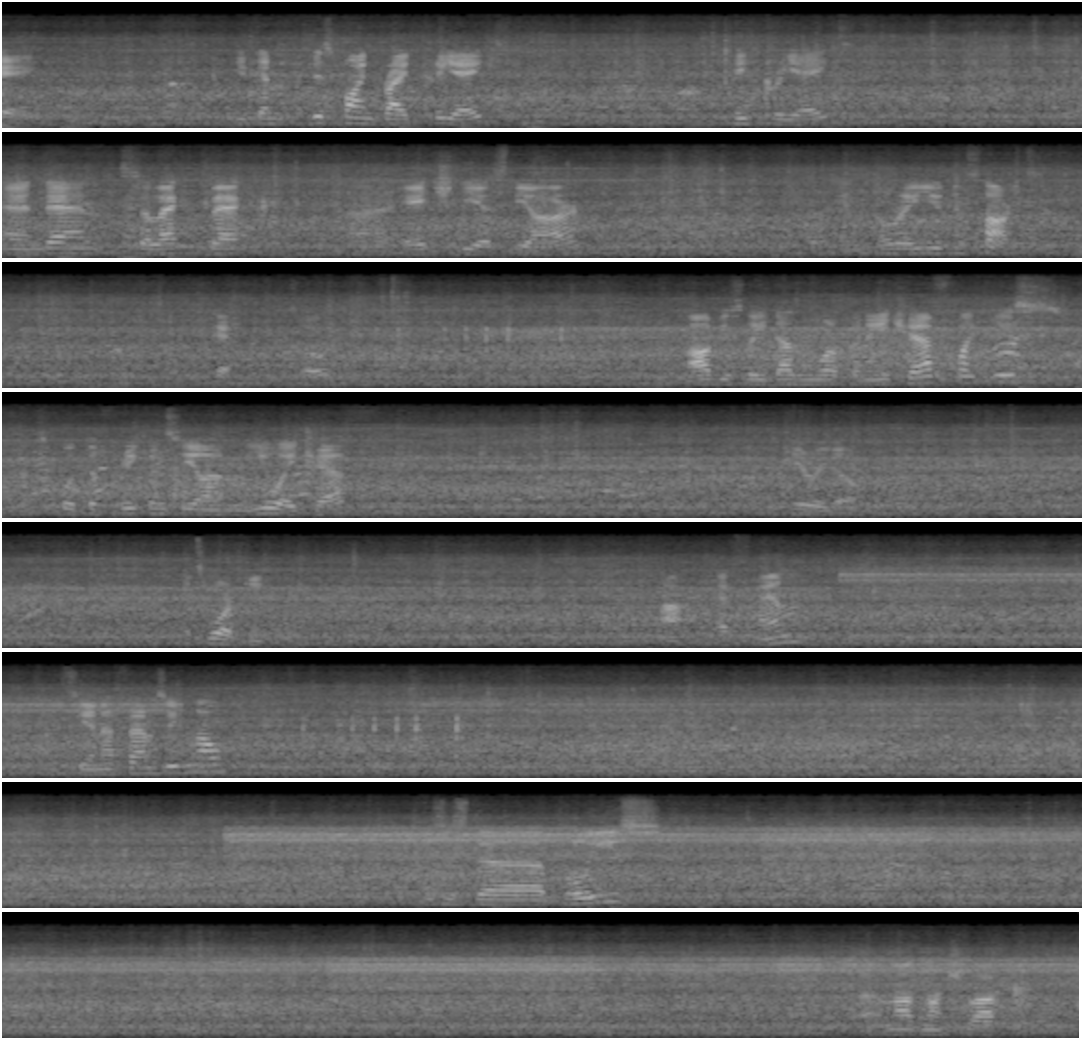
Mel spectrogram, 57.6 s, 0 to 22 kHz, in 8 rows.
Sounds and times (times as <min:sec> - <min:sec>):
Speech: 0:00.0 - 0:00.2, 0:01.6 - 0:03.5, 0:04.1 - 0:05.7, 0:07.2 - 0:11.1, 0:12.6 - 0:14.2, 0:15.8 - 0:16.6, 0:19.0 - 0:24.0, 0:26.8 - 0:27.3, 0:30.0 - 0:30.6, 0:33.2 - 0:34.2, 0:36.3 - 0:37.5, 0:46.0 - 0:47.7, 0:56.1 - 0:57.3.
